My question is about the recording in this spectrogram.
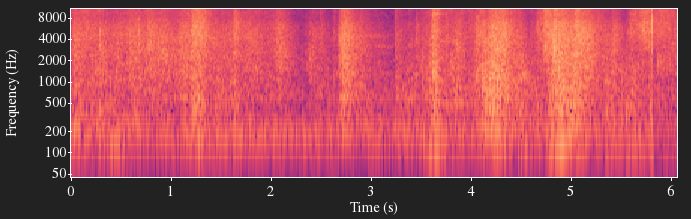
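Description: An interior door opened by its round metal knob, followed by irregular bumps and rustling as someone moves through the doorway into the room.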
